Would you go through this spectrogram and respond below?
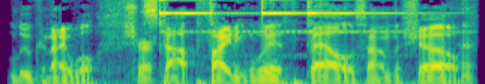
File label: saying and i will stop fighting with bells dinged bell emphasis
